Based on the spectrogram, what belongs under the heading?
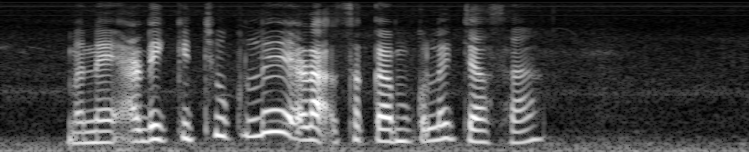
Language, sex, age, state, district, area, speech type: Santali, female, 45-60, Jharkhand, Seraikela Kharsawan, rural, spontaneous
